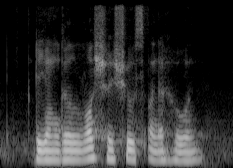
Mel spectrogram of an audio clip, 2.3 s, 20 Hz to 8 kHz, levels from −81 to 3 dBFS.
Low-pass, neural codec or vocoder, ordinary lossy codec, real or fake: 7.2 kHz; codec, 16 kHz, 2 kbps, FreqCodec, larger model; none; fake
